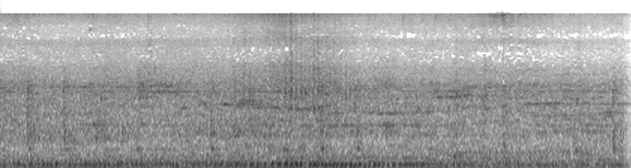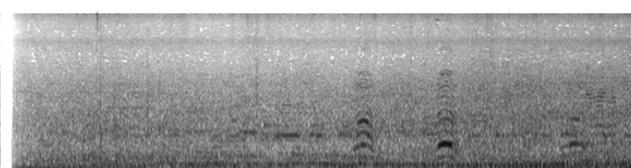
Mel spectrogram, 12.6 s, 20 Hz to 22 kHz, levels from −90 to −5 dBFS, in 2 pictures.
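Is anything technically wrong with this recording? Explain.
No, nothing technically wrong is audible here.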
